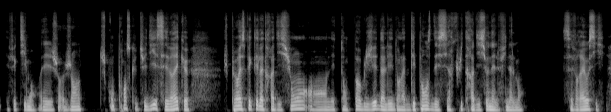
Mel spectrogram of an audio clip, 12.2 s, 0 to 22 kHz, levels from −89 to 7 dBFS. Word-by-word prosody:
effectivement, 100 -3 -3
et 95 -1 0
j'en 95 - -1
j'en 100 +1 0 0.4
je - - -6
comprends 110 +5 -3
ce 130 - -3
que - - -11
tu 105 +1 -2
dis, 120 +7 +2
et - - +4
c'est 105 -3 +1
vrai 110 +6 +5
que 100 -6 +1 0.7
je - - -14
peux 120 - +1
respecter 120 +1 +3
la 110 -3 +5
tradition, 110 +6 0
en 95 -2 -2
n'étant 95 +1 -5
pas 105 +4 -3
obligé 100 +3 +2
d'aller 105 -3 +2
dans 100 0 -1
la 95 - +1
dépense 105 +5 +1
des 95 -1 0
circuits 95 +4 -1
traditionnels 95 -1 +1
finalement. 90 -1 -3 0.8
C'est - - -5
vrai 95 +1 +1
aussi. 110 0 +1
100 Hz, 165 wpm, -23 LUFS, 95-110 Hz, 0.8 s, vrai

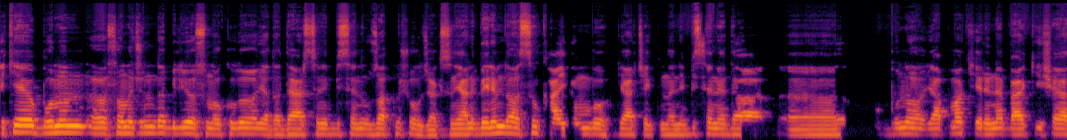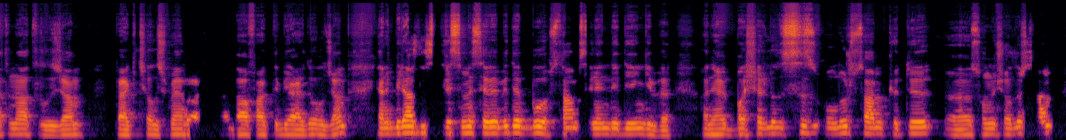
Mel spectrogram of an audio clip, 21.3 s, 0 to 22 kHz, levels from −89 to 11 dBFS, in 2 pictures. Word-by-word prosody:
Peki, 130 +4 -2
ya, 155 -2 +6
bunun, 150 +1 +6
eee, 130 0 0
sonucunda 140 +1 -1
biliyorsun 130 -1 +2
okulu 125 +1 -2
ya 120 -1 -2
da 115 -1 -5
dersini 115 +1 0
1 - - -5
sene 120 +1 +1
uzatmış 120 +1 -4
olacaksın, 105 -1 -3
yani 120 +1 0
benim 135 +3 +4
de - - +1
asıl 135 +2 +4
kaygım 125 -1 -3
bu 120 -1 -3
gerçekten, 115 -1 -4
hani, 115 +1 -5
1 - - -4
sene 120 -1 -1
daha, 120 0 0 0.5
eee, 110 0 -3 0.4
b - - -26
bunu 125 +1 -3
yapmak 135 +2 -3
yerine 125 0 -1
belki 120 +2 +1
iş 125 - -5
hayatına 120 0 -1
atılacağım, 110 0 -3 0.3
belki 110 -1 +1
çalışmaya 115 +1 -4
başlasam 115 0 -7
daha 115 0 +2
farklı 115 0 -4
bir - - -4
yerde 110 +1 0
olacağım. 115 +5 -2 0.3
Yani, 130 0 -1
biraz 145 +1 +5
da - - 0
stresimin 140 0 +4
sebebi 140 +1 +4
de 150 -1 +3
bu, 145 -1 +4
tam 130 0 -1
senin 125 0 -2
dediğin 125 0 0
gibi. 100 -4 -3 0.3
Hani, 115 -2 -4
başarısız 135 +4 +4
olursam, 135 0 0
kötü, 135 +2 0
eee, 110 -1 -4
sonuç 120 +2 -4
alırsam 135 - -2
125 Hz, 170 wpm, -21 LUFS, 115-135 Hz, 0.5 s, ya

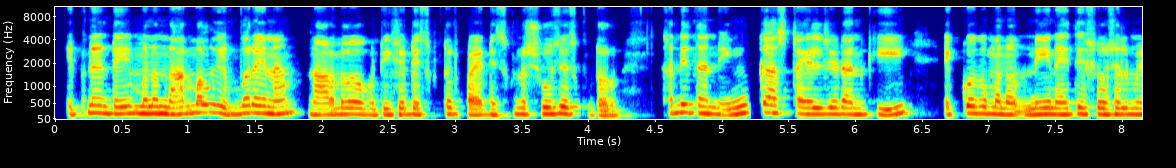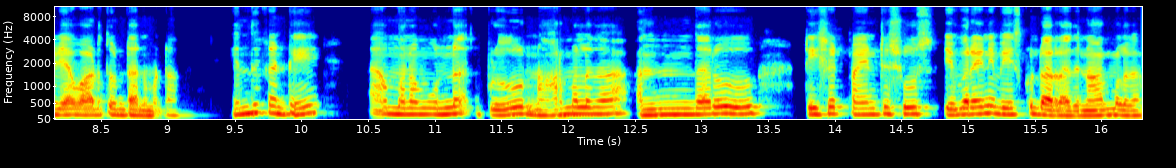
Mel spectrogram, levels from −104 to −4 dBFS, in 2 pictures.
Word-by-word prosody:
ఎట్లంటే, 205 +2 0 0.2
మనం 205 0 +4
నార్మల్‍గా 220 +4 0
ఎవ్వరైనా 205 0 +1 0.3
నార్మల్‌గా 180 +2 0
ఒక 170 - -4
టీ - - +1
షర్ట్ 180 0 -1
ఏసుకుంటారు, 185 +2 -7
ప్యాంట్ 170 - 0
ఏసుకుంటరు, 175 +3 -5
షూస్ 195 +1 +2
ఏసుకుంటారు. 170 -6 -5 0.4
కానీ 220 +3 0
దాన్ని 195 -4 0
ఇంకా 225 +2 0
స్టైల్ 190 -4 0
చేయడానికి 180 -2 -1 0.5
ఎక్కువగా 205 +1 0
మనం 175 -2 +1 0.2
నేనైతే 180 +1 +1
సోషల్ 180 0 +1
మీడియా 170 - +1
వాడుతు 80 0 -1
ఉంటానమాట. 150 -2 0 0.5
ఎందుకంటే 210 -3 +1 0.6
ఆహ్, - - -2
మనం 180 0 +2
ఉన్న 185 +2 +3 0.2
ఇప్పుడు 160 -3 -2 0.3
నార్మల్‍గా 190 +5 +1 0.2
అందరూ 180 +4 +3 0.6
టీ 180 - +5
షర్ట్, 195 0 -2
ప్యాంట్, 175 +2 0
షూస్ 190 0 +1 0.2
ఎవరైనా 190 +4 +3
వేసుకుంటారు 180 -3 +2
అది 140 0 -2
నార్మల్‌గా. 150 -1 0
185 Hz, 145 wpm, -23 LUFS, 175-195 Hz, 0.6 s, టీ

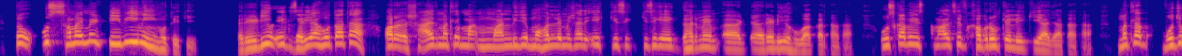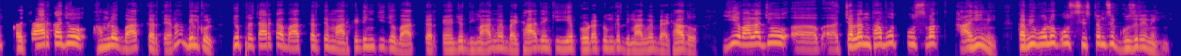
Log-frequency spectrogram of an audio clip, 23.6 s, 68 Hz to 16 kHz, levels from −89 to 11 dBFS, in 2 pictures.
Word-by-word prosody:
तो 245 -1 +5 0.2
उस 270 +1 +3
समय 240 +3 +4
में 280 +1 0
टीवी 240 0 +2
ही 280 - +9
नहीं 195 - +3
होती 130 -5 -5
थी। 90 -5 -17 0.4
रेडियो 160 - +2
एक 220 - -3
ज़रिया 165 +7 +4
होता 215 +3 +3
था 255 - +5 0.3
और 185 -4 +5
शायद 200 +6 +1
मतलब 205 +2 -1
म 190 - 0 0.2
मान 175 +1 +1
लीजिए 195 +2 -1
मोहल्ले 180 +2 +1
में 195 - -5
शायद 195 0 -3
एक 205 +3 -5
किसी 195 0 -6
किसी 195 0 -5
एक 175 -2 -3
घर 155 +1 -1
में 170 +1 -1
अ 155 - -10 0.2
अ, 130 - -2
रेडियो 140 +1 0
हुआ 115 -1 -1
करता 95 - -5
था 85 -1 -14 0.3
उसका 200 +5 +2
भी 225 0 -1
इस्तेमाल 200 -1 -2
सिर्फ़ 205 0 -6
खबरों 180 +1 +3
के 175 - +2
लिए 155 -2 -2
किया 135 - +2
जाता - - -6
था। - - -14 0.3
मतलब 245 +4 +2 0.2
वो 195 - +5
जो 245 +4 -1
प्रचार 195 +5 +3
का 235 - +6
जो 235 0 +5 0.2
हम 170 +4 -2
लोग 205 -3 +3
बात 150 +2 +1
करते - - -2
हैं 130 - -5
ना - - -5
बिल्कुल, 200 -3 -1 0.2
जो 215 - +1
प्रचार 195 -1 -1
का - - +3
बात 155 0 -1
करते 175 0 -4
हैं 160 - -8
मार्केटिंग 160 +8 -2
की 175 0 -13
जो 155 -2 -4
बात 110 0 +1
करते 130 - -4
हैं, 130 - -4
जो 155 - -4
दिमाग़ 130 0 -4
में 160 -2 -5
बैठा 130 +2 +1
दें 160 0 -5
कि 150 0 -14
ये 150 - 0
प्रोडक्ट 145 0 -2
उनके 155 +1 -7
दिमाग़ 120 -3 -3
में 145 - -6
बैठा 135 +1 +1
दो, 110 -6 -7 0.3
ये 245 +7 +1
वाला 220 0 +6
जो 255 -1 +4
अ 140 - -2 0.2
अ, - - -3
चलन 220 +5 +6
था - - +3
वो 230 +2 0
उस 220 -2 -3
वक़्त 235 0 +2 0.2
था - - +4
ही 195 +6 +2
नहीं - - -5 0.2
कभी 180 +6 +6
वो 230 0 +3
लोग 250 -1 +2
उस 240 -1 0
सिस्टम 220 +2 0
से 235 +1 0
गुज़रे 155 +3 -3
नहीं। 95 - -9
185 Hz, 265 wpm, -23 LUFS, 150-220 Hz, 0.4 s, ही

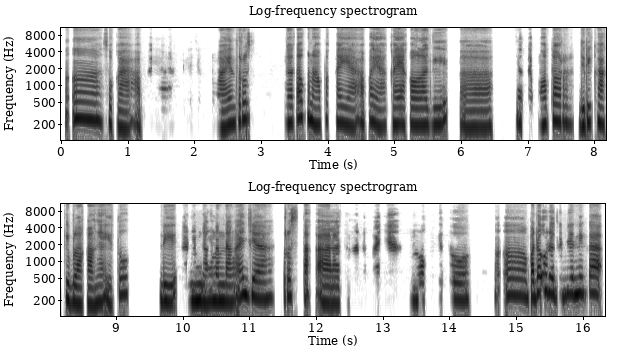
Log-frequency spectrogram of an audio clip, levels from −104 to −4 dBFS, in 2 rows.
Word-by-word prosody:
heeh, 250 0 +3 0.3
suka 190 -4 -2 0.3
apa - - -35 0.2
ya, 440 - -20 0.3
diajak - - -50
main 175 +4 +2
terus, 245 +3 0 0.5
nggak 210 0 0
tahu 260 - +2
kenapa 205 -2 +2
kayak 200 -4 0
apa 225 - -6
ya, 180 - -1
kayak 200 0 +2
kalau 195 -1 +2
lagi, 195 0 0 0.4
eee, 175 -1 -1 0.4
nyetir 205 0 -6
motor, 220 +3 +1 0.3
jadi 190 +3 +3
kaki 205 -1 +1
belakangnya 175 +1 +2
itu, 175 +8 -4 0.6
di, 195 - +5 0.2
eee, 180 - -10
nendang-nendang 190 0 +5
aja 240 -1 +4 0.4
terus 235 0 -1
tak 215 - +1
eee, 175 -1 +4
tangan - - -10
depannya - - -6 0.3
meluk 200 +1 -3 0.2
gitu, 210 - -17 0.7
heeh, 245 0 -1 0.2
padahal 245 +5 +5
udah 260 -2 +5
gede 250 +1 -1
nih 260 0 +3
Kak. 270 -1 +4
200 Hz, 145 wpm, -19 LUFS, 185-230 Hz, 0.7 s, di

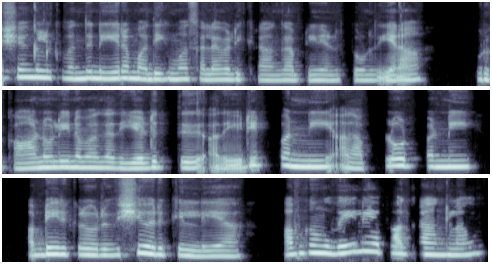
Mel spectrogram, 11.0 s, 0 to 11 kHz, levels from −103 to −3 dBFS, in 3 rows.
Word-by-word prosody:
விஷயங்களுக்கு 245 0 +1
வந்து 210 +2 +2
நேரம் 215 0 +2
அதிகமா 195 +1 0
செலவழிக்கிறாங்க 180 -2 -4
அப்பிடின்னு 170 0 -5
எனக்கு 165 +1 -10
தோணுது. 170 0 -5
ஏன்னா, 85 - 0 0.5
ஒரு 185 - -3
காணொலி 185 +5 +2
நம்ம 185 -1 +2
அங்க 180 0 0
அத 165 - -2
எடுத்து 185 0 -2 0.2
அத - - -3
எடிட் 130 +5 -2
பண்ணி, 210 -3 +5 0.2
அத - - -1
அப்லோட் 230 +8 0
பண்ணி, 210 0 +3 0.4
அப்பிடி 225 +3 +4
இருக்கிற 220 -1 -1
ஒரு 195 - -2
விஷயம் 250 +5 +6
இருக்கு 215 -1 -4
இல்லயா! 170 0 -2 0.4
அவுங்கவுங்க 255 +2 +2
வேலைய 310 +2 +2
பார்க்குறாங்களா! 210 -3 0
200 Hz, 165 wpm, -23 LUFS, 175-225 Hz, 0.5 s, விஷயம்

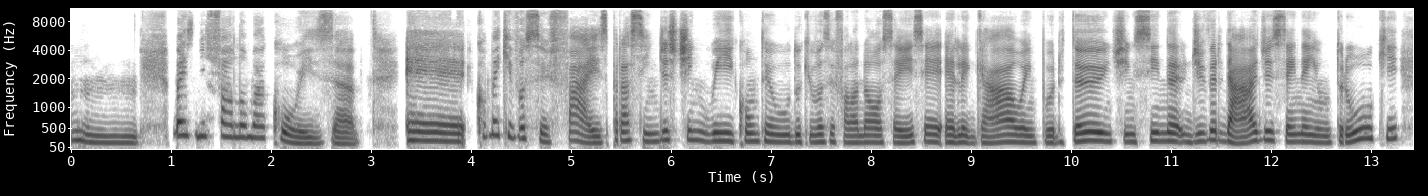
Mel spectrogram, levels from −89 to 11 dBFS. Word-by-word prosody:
Hum, 155 -7 -2 0.4
mas 325 0 +3
me 310 +1 -1
fala 290 -3 -2
uma 280 -1 -1
coisa. 140 - -1 0.5
Eh, 200 -3 +3
como 310 +3 -5
é 330 - 0
que 305 - -3
você 255 -7 0
faz 165 -6 -1
pra 210 -1 -3
assim, 190 -3 -1
distinguir 195 -2 +1
conteúdo 180 -3 -1
que 170 - -9
você 175 +2 -1
fala: 160 -2 -3
"Nossa! 165 0 -1
Esse 160 +3 0
é 175 -2 +2
é 170 - +3
legal, 165 +1 +1
é - - +2
importante, 185 +5 +1
ensina 190 +1 +1
de 175 +3 -1
verdade 195 0 +2
sem 180 -4 0
nenhum 165 -3 -1
truque". 245 +9 0
180 Hz, 145 wpm, -20 LUFS, 165-205 Hz, 0.5 s, mas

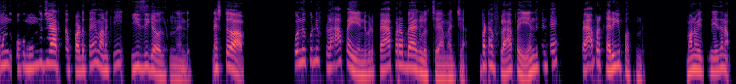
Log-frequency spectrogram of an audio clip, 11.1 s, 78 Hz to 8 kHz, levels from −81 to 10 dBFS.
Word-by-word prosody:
ముందు 230 +1 -3
ఒక 200 - -9
ముందు 220 +5 -3
జాగ్రత్త 235 -5 +5
పడితే 170 +5 +1
మనకి 190 +4 -2 0.3
ఈసీ‌గా 195 -2 +1
వెళ్తుందండి. 105 -8 -6 0.4
నెక్స్ట్ 190 0 0
ఆహ్, - - +6 0.8
కొన్ని 250 +3 0
కొన్ని 280 0 -5
ఫ్లాప్ 200 +8 -2
అయ్యాయండి. 140 -8 +3
ఇప్పుడు 145 +2 -6
పేపర్ 215 +4 +2
బ్యాగ్‌లు 180 -8 +5
వచ్చాయి 115 -3 -3
ఆ - - -4
మధ్య. 110 +2 -5 0.3
బట్ 215 - +1
అవి 185 - -5
ఫ్లాప్ 160 +5 0
అయ్యాయి. 120 0 +2
ఎందుకంటే, 205 +6 -4 0.4
పేపర్ 255 -3 +3
కరిగిపోతుంది. 145 - 0 0.7
మనం 170 - +3
ఇప్పుడు 160 +1 -8
ఏదైనా 195 +2 -1
180 Hz, 165 wpm, -26 LUFS, 145-215 Hz, 0.8 s, ఆహ్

